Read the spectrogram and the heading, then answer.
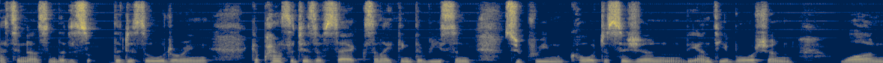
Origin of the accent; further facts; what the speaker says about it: United Kingdom; moved away; I'm originally from Britain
